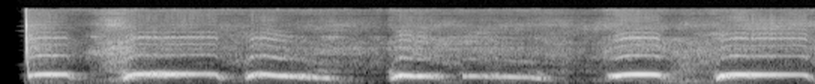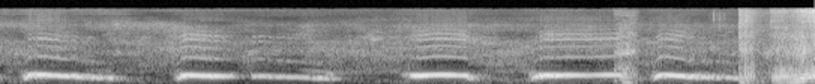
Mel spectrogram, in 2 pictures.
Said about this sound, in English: So that's a pigeon saying very clearly, obviously.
